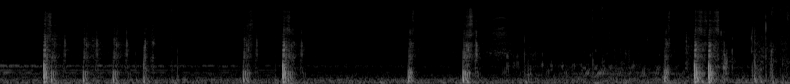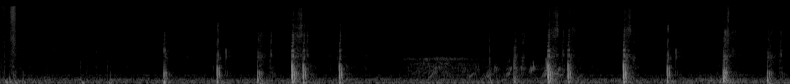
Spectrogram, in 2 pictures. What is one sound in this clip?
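Footsteps tap unevenly on hard stone.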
